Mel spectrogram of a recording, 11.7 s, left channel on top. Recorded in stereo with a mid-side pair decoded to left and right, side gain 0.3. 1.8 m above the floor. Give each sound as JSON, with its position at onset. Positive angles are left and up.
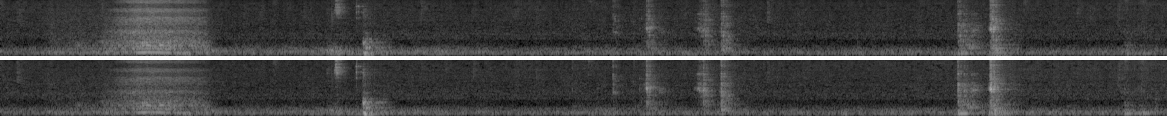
{"t": 0.5, "sound": "snoring", "azimuth_deg": 70, "distance_m": 1.5}
{"t": 3.3, "sound": "a gunshot", "azimuth_deg": -65, "distance_m": 4.5}
{"t": 5.7, "sound": "keys jangling", "azimuth_deg": -70, "distance_m": 6.0}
